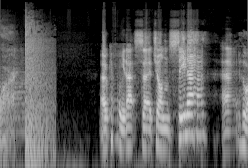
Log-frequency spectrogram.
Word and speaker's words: Cena: John Cena uh who I'll pronounce his name right I got all sorts of Internet when I did an early podcast and I pronounced his name Senna or something but um joh Cena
